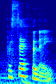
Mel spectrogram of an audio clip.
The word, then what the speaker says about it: Persephone: never say that name you know that mirabilia persephone is that right yeah that is how you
